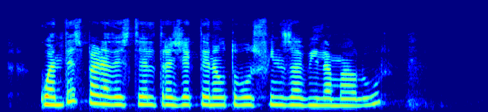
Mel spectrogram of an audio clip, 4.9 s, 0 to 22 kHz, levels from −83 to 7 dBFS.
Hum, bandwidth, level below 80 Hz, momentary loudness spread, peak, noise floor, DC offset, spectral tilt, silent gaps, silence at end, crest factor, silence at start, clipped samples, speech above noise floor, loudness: none; 11.5 kHz; -84 dBFS; 7 LU; -8 dBFS; -79 dBFS; under 0.1%; -3 dB/octave; none; 1.1 s; 22 dB; 0.4 s; under 0.1%; 50 dB; -29 LUFS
